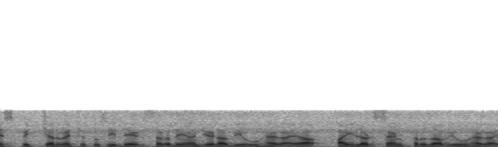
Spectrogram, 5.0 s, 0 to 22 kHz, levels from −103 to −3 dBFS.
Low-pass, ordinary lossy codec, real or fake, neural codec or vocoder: 5.4 kHz; none; fake; vocoder, 44.1 kHz, 128 mel bands, Pupu-Vocoder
